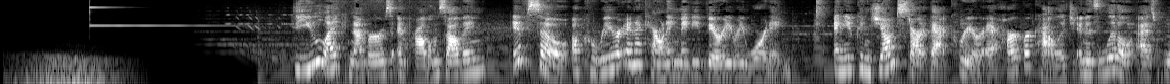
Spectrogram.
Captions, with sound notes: [Bell dings as Destination Harper appears] [Background music begins] Do you like numbers and problem solving? If so a career in accounting may be very rewarding, and you can jump start that career at Harper College in as little as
